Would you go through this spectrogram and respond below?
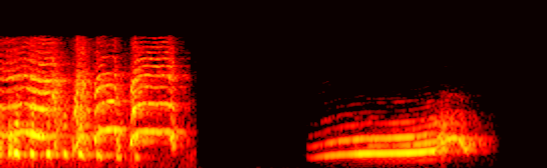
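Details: Hyena. Hyena laughter: a quick run of chopped, bright notes that rise and fall like a giggle, lasting over a second. After a pause comes a longer, steadier, nasal cry that climbs a little at the end.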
